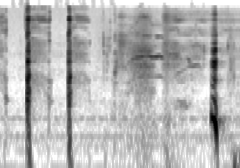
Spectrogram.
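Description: Three sharp coughs: two quick ones in succession, a short pause, then a third, louder cough, over a faint background hum with no talking.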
